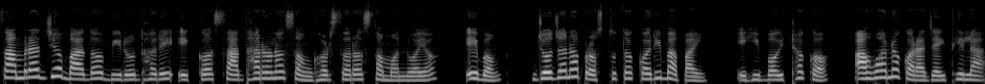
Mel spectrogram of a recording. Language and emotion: Odia, neutral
